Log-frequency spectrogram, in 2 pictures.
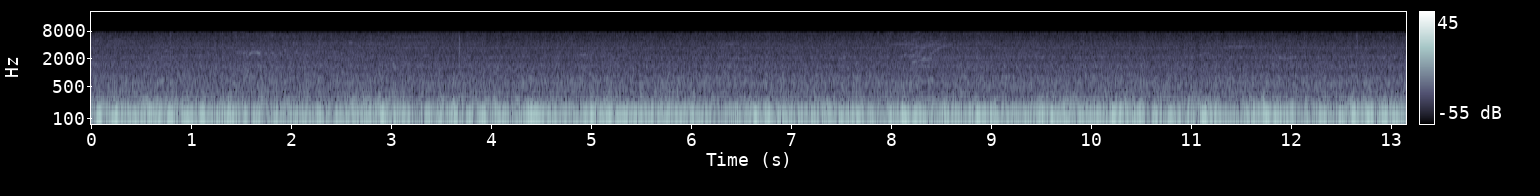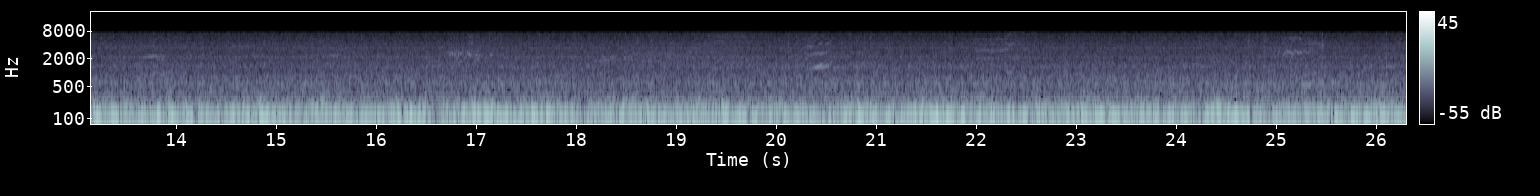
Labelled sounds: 8.0	8.7	killer whale, 1.4 to 6.6 kHz
18.1	18.5	killer whale, 0.93 to 2.6 kHz

